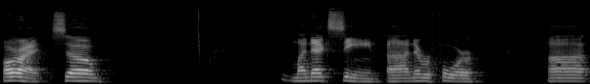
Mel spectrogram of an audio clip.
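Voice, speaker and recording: A man's voice: on the high side, fairly even intonation, extremely slow, a bit bright, smooth. A middle-aged man hosting a casual pop culture video, chatty and rambling, laughing often as he talks. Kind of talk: casual movie retrospective talk.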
